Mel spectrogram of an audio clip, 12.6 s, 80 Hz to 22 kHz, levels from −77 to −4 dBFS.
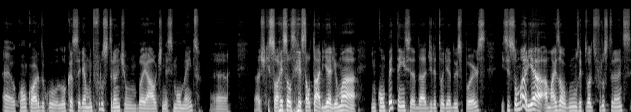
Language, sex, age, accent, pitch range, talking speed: Portuguese, male, 20-39, Brazilian, 120-145 Hz, 160 wpm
